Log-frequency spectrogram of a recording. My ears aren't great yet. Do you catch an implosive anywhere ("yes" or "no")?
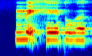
yes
